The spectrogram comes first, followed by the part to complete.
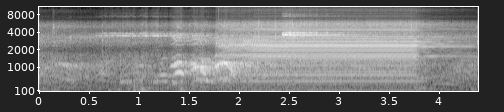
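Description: Gymnasium scoreboard buzzer sounding one steady tone for about two seconds, starting just under two seconds in and cutting off sharply. Just before it, voices shout on the court.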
